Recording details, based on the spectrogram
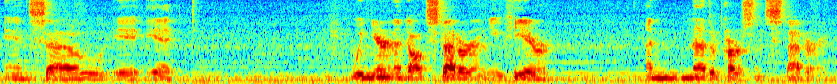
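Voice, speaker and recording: A middle-aged man who stutters, speaking reflectively in an interview, measured, with pauses and repeated words. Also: on the low side, fairly even intonation, background noise. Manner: measured, with pauses and word repetitions. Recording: roomy echo, distant mic, music behind. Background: guitar music.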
